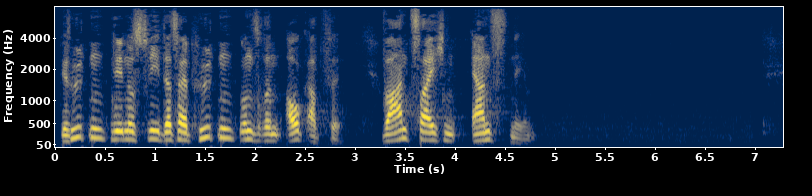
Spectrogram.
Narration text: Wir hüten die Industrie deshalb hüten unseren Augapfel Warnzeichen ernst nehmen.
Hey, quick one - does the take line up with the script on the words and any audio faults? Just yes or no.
yes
